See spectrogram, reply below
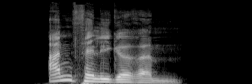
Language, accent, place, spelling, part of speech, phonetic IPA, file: German, Germany, Berlin, anfälligerem, adjective, [ˈanfɛlɪɡəʁəm], De-anfälligerem.ogg
- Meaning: strong dative masculine/neuter singular comparative degree of anfällig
